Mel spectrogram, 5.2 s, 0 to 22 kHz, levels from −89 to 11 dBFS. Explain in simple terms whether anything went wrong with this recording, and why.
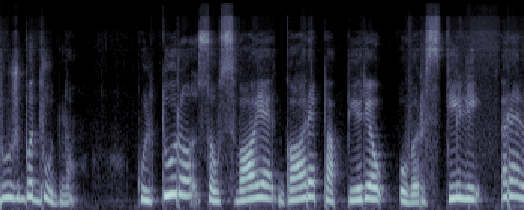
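Two things went wrong near the start of this speech clip.

At about 0.41 s there is a skip ahead. Roughly a second of speech never plays. The audio jumps straight past it with no gap. The two sides are joined almost directly, so part of what was said simply vanishes.

From 0.51 s to 1.43 s there is a jitter buffer speed-up. The receiver had stored more audio than it wanted. To catch up, it cut out many tiny slices, about 70 ms in all. Speech runs about 7% faster at the same pitch and sounds slightly hurried.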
